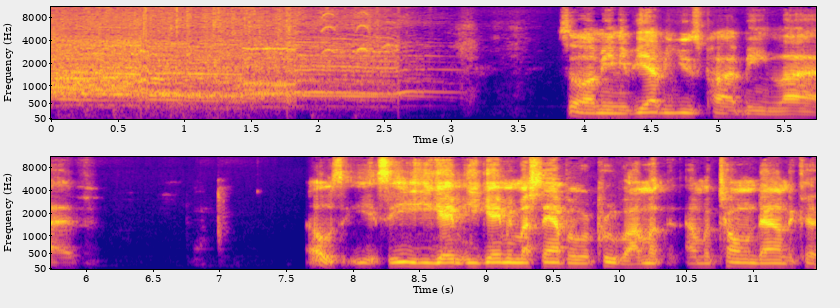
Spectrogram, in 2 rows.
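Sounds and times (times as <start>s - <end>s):
crowd cheering and whooping: 0.0s - 3.2s
speech: 3.9s - 6.1s, 7.7s - 11.4s.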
